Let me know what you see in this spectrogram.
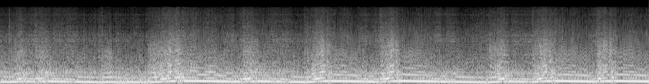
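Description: VW Gol N1 rally car's engine revved repeatedly at a standstill, its pitch climbing and falling again every second or so, heard from inside the cabin.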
